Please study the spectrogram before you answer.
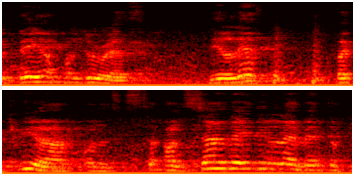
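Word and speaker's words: Bequia: 5 days later, he arrived to Balisur, where from the prisoners were taken to the port of Bekia, but pronounced Bechua, and where the vessels were anchored ready for the repatriation.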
